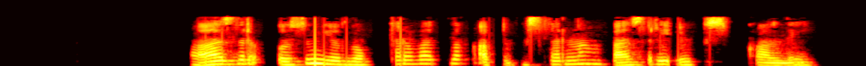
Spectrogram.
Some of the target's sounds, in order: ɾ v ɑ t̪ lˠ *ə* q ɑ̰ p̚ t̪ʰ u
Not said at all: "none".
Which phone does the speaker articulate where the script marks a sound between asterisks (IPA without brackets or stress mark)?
ə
